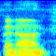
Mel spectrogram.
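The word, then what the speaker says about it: Ben Avon: banan uh spell um avon you would think it would be pronounced uh even but it's uh banan anyway we've got a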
